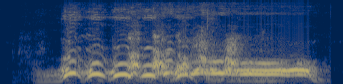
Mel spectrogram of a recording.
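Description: A poodle barks and howls along to a song, a quick run of rising, yelping barks that stretch into a long, wavering howl, loud, with no one talking.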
